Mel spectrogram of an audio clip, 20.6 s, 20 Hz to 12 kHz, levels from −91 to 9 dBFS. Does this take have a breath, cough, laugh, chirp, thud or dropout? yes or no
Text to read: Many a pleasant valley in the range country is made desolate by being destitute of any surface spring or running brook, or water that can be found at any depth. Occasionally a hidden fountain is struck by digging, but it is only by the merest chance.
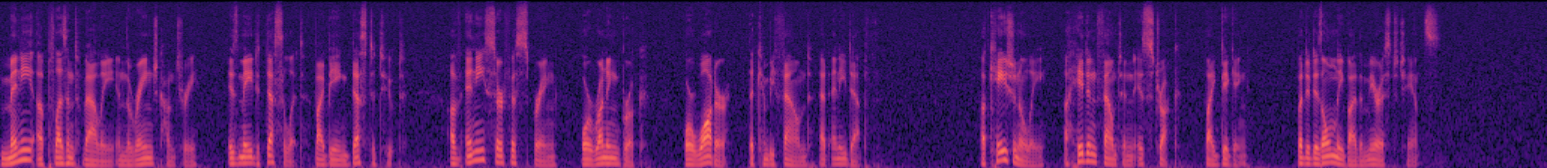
no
